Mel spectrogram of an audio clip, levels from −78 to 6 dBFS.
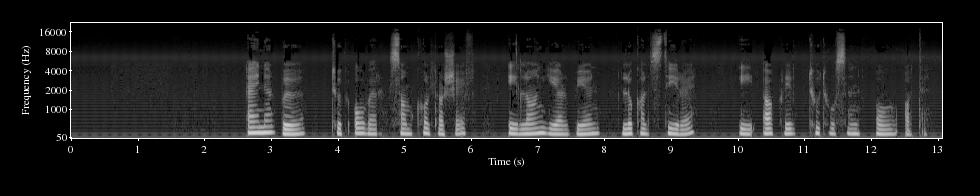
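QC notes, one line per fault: Throughout, mains buzz: a steady, raspy 60 Hz buzz sits roughly 30 dB under the speech. Sharp switching spikes enter twice per mains cycle, so harmonics of 60 Hz stack up into the kilohertz range, which gives it a rasp rather than a pure hum.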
